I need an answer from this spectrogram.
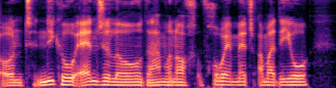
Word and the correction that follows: Amedeo: Nee, Amedeo, wo wir richtig aussprechen, besiegt Fast Time Mudo, Joseph Alexander und Starboy Charlie.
